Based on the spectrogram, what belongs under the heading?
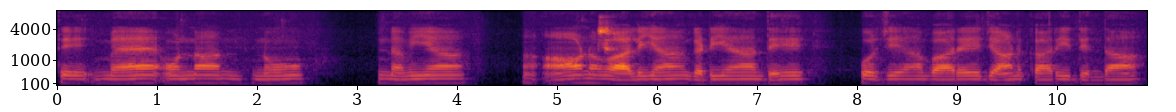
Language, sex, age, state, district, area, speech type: Punjabi, male, 45-60, Punjab, Jalandhar, urban, spontaneous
